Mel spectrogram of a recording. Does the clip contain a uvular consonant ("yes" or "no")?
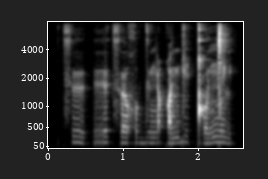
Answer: yes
